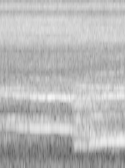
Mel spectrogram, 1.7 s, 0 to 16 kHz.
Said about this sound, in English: That one's got a real deep howl. He was about 60 yards to my right.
